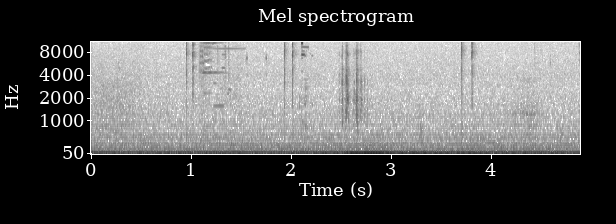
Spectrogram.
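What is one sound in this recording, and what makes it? Short electronic interface clicks sound a few times.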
